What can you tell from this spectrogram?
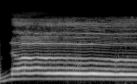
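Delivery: a high, loud cry of "No!". Acted. Naomi falling through the portal cries out, a high loud cry. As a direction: cry out as you fall away.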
